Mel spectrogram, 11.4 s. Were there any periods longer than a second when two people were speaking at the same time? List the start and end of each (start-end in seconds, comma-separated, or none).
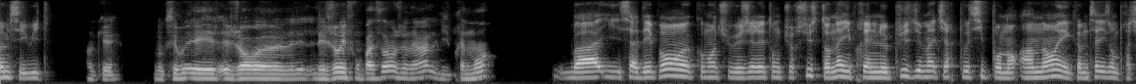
none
